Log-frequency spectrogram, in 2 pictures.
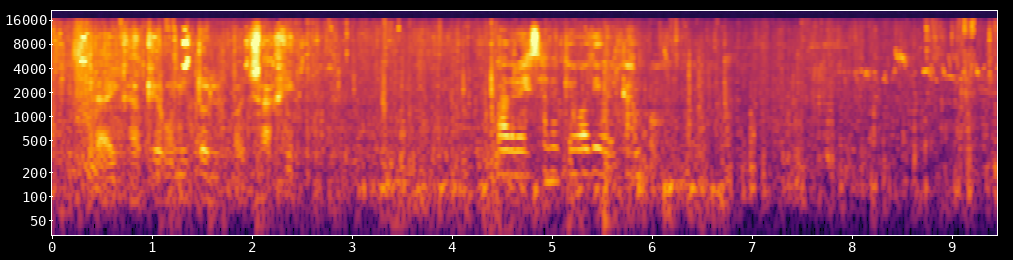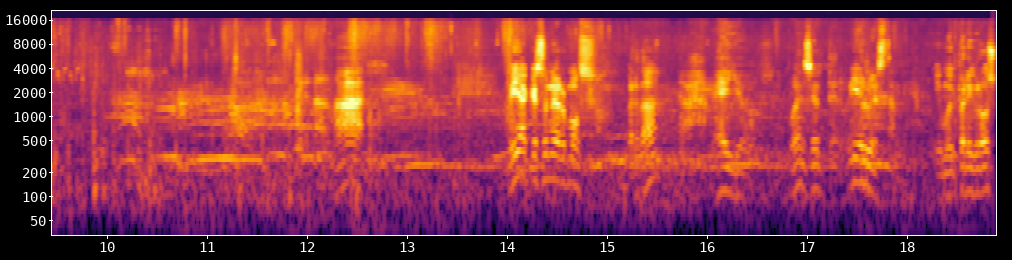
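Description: Cattle low in the open.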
